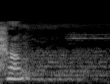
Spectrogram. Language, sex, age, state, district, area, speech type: Bodo, female, 18-30, Assam, Chirang, rural, read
